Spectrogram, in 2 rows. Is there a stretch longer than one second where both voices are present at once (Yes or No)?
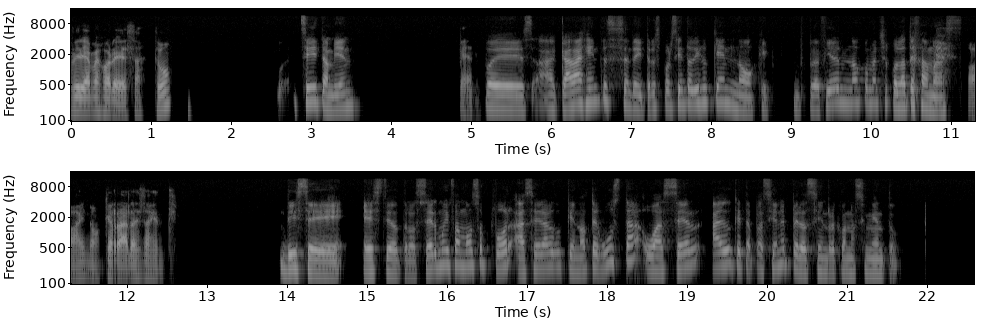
No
